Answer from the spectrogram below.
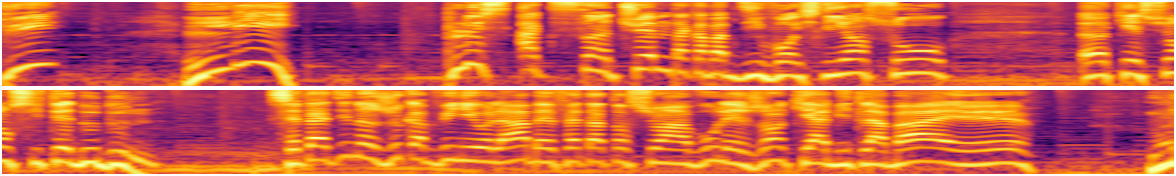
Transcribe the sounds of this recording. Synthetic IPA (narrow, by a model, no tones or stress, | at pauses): pɥi | li | plysaksɛ̃t͡ʃ̪ɥem̩t̪akapab̚d̪ivɔjsliɑ̃su | kest̪jɔ̃sit̪ed̪ud̪unset̪adiʁnɛ̃ʒukapviniolabɛ̃fɛt̪at̪ɑ̃sjɔ̃avuleʒɑ̃kʲiabit̪labae | m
